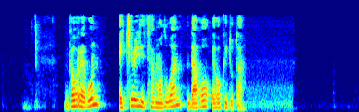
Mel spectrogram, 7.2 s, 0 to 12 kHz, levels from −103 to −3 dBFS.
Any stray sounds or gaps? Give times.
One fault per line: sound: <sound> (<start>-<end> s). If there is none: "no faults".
no faults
